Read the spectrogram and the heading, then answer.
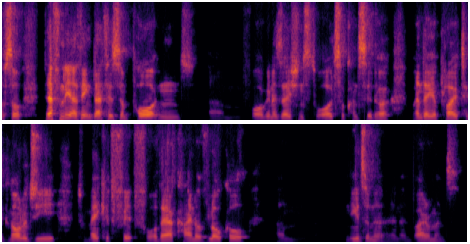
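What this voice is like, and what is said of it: German accent. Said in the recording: “we are both German ... people could tell by the accent”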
